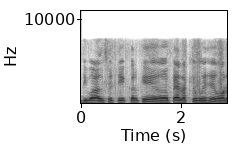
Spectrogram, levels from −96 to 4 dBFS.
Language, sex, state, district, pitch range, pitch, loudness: Hindi, female, Bihar, Patna, 190-200 Hz, 195 Hz, -13 LUFS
